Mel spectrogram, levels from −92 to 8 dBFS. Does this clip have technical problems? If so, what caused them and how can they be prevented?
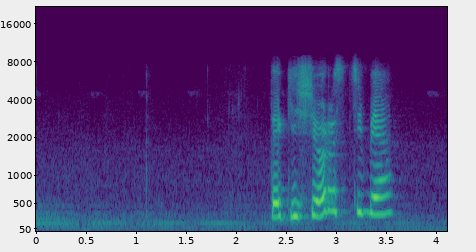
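Yes. From 0.42 to 0.54 s there is a burst of packet loss: about 110 ms of audio never reached the player in time, and the receiver filled the gap by stretching the last received sound and fading it, so a held buzz or hiss stands in for the missing stretch. When playback picks up again, that 110 ms of speech is gone rather than delayed. The call codec, which sounds like Opus with its band ending near 8 kHz, concealed the gap without dropping to silence. Forward error correction and a slightly deeper jitter buffer on the link would prevent most bursts like this.

Hard clipping appears twice, at 2.37 to 2.42 s and at 2.81 to 2.87 s. The first peak overshoots the available range by about 2 dB and the second only reaches it, so the tops of the waveform are squared off. This adds high harmonics, which are heard as a short crackle on each loud moment rather than continuous distortion. 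Lowering the input gain or adding a few decibels of headroom, or a limiter before the converter, would prevent it.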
